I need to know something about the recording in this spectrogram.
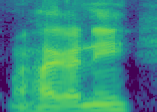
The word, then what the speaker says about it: Mahogany: It's like a color, right? Mahogany.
